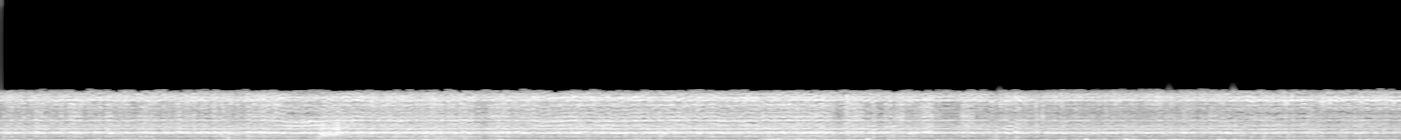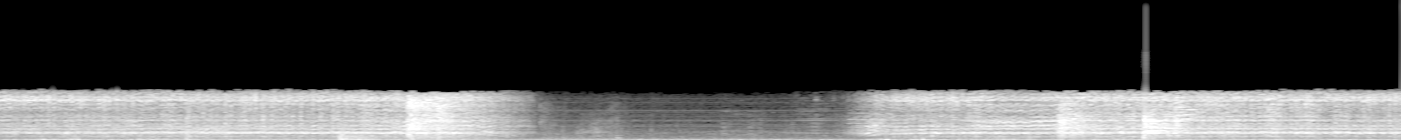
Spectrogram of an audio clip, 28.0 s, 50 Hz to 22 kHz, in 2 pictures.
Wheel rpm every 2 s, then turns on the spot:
170, 160, 170, 160, 170, 170, 170, 170, 170, 60, 0, 100, 160, 170.
none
